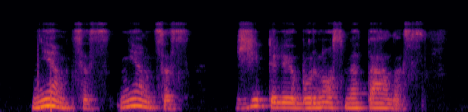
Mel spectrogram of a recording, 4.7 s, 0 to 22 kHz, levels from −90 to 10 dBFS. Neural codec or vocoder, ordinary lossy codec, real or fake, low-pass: none; Opus, 16 kbps; real; 7.2 kHz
